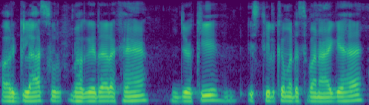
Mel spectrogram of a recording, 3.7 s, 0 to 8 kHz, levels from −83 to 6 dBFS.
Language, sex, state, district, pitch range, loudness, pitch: Hindi, male, Jharkhand, Palamu, 120-130 Hz, -16 LUFS, 125 Hz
